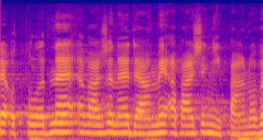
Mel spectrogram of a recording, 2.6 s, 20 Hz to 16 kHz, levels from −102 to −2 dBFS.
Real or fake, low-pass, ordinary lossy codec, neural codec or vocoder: real; 14.4 kHz; AAC, 96 kbps; none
